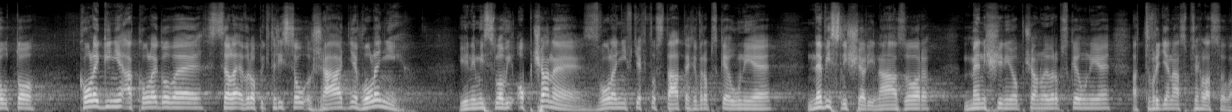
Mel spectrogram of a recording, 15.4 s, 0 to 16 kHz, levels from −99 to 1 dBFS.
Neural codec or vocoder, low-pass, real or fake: none; 14.4 kHz; real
